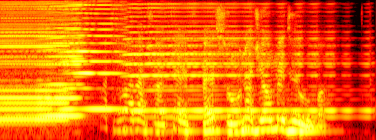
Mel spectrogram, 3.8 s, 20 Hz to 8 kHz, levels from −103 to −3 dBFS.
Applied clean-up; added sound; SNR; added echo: none; Harmonica; -4 dB; none.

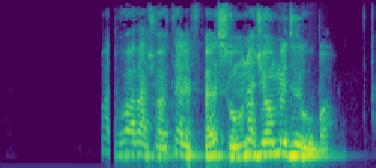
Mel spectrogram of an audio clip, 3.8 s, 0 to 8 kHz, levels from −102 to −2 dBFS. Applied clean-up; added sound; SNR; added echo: none; none; none; none.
